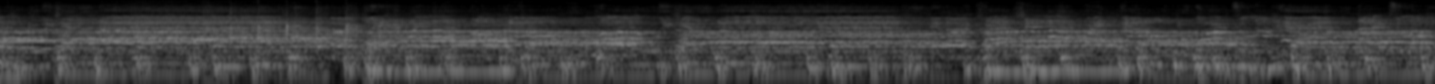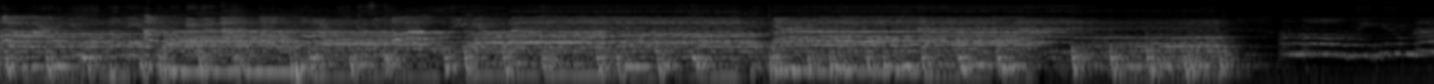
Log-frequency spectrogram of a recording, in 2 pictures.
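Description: Mixed a cappella group singing full-voiced behind a female soloist, with a sung bass line and vocal percussion. Near the end the group cuts out abruptly, leaving the soloist singing softly on her own.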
